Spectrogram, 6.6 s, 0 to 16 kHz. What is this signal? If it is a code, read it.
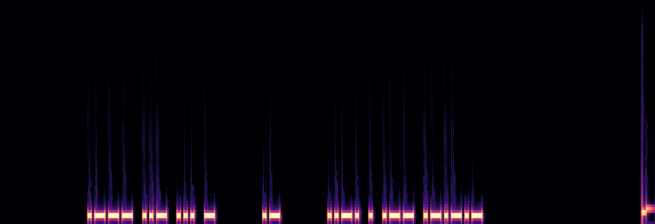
Morse code, heard as a keyed tone, about 34 wpm, 700 Hz. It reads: JUST A FEW.
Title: 2x Word-Spacing - Sentences from Top 300 Words - 35wpm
